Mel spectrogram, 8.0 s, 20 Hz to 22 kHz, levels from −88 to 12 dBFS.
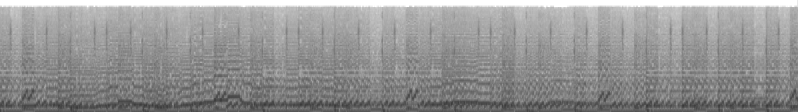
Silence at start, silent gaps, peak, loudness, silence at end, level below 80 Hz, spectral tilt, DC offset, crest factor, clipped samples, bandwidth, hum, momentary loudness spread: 0 s; none; -4 dBFS; -17 LUFS; 0 s; -26 dBFS; -5 dB/octave; 0.8%; 12 dB; under 0.1%; 17 kHz; none; 3 LU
